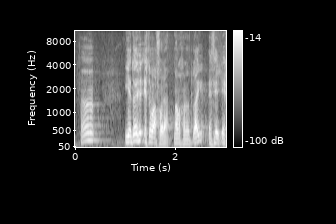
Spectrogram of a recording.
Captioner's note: speaking spanish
